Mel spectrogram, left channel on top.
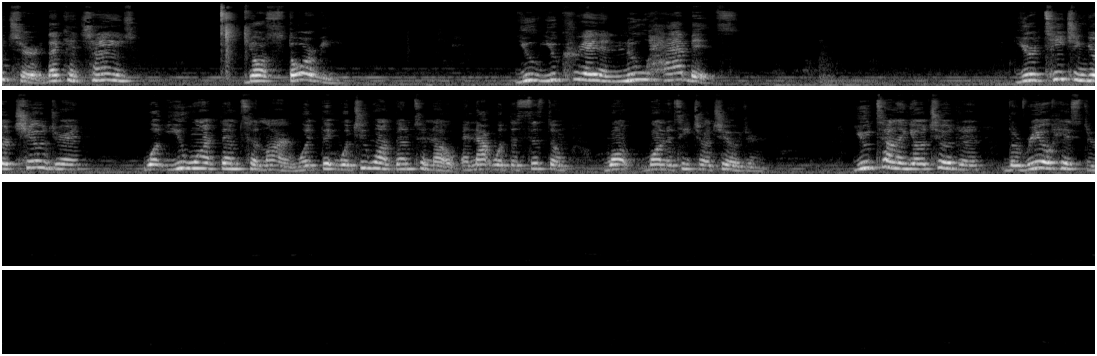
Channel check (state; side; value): silent; right; 64 dB below the other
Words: that can change your story. You creating new habits. You're teaching your children what you want them to learn, what you want them to know, and not what the system want to teach your children. You telling your children the real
